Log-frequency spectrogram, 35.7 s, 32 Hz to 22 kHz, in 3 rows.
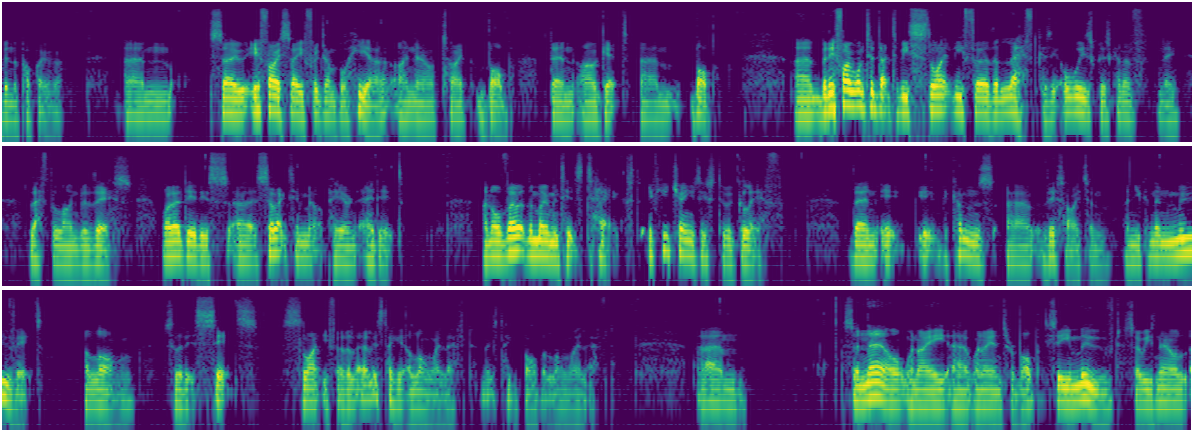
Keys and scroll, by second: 4.6 shift+b, 4.9 Return.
